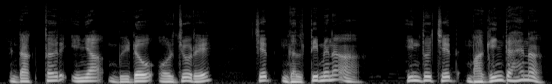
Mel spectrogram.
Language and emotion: Santali, fearful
